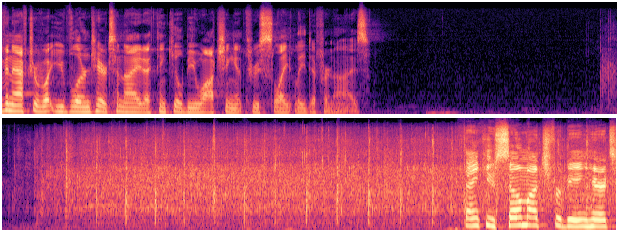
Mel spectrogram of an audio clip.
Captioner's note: audience applauding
